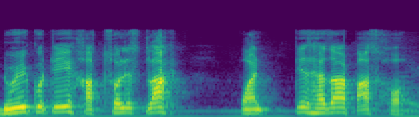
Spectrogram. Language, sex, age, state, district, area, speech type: Assamese, male, 60+, Assam, Kamrup Metropolitan, urban, spontaneous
